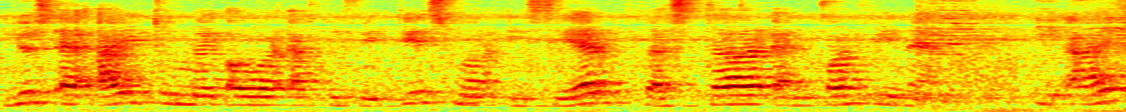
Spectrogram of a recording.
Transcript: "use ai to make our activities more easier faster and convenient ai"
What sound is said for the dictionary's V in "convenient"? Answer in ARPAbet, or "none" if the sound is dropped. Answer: F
